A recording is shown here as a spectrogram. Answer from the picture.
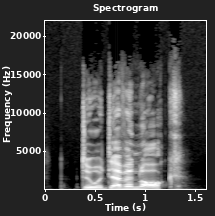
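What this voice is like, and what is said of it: Poor put-on British accent. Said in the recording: “my terrible impression of a British accent”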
